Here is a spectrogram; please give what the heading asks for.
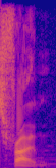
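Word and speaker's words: Frome: It's Fro.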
